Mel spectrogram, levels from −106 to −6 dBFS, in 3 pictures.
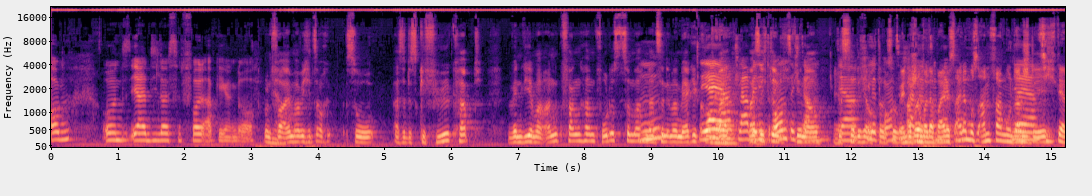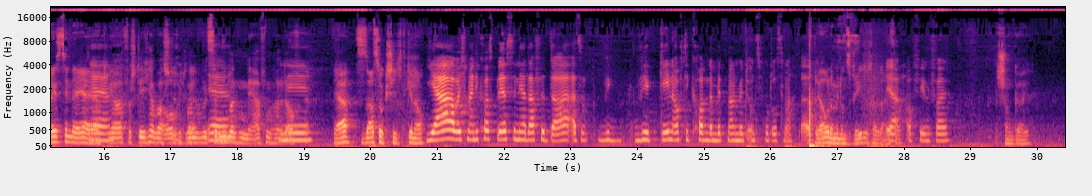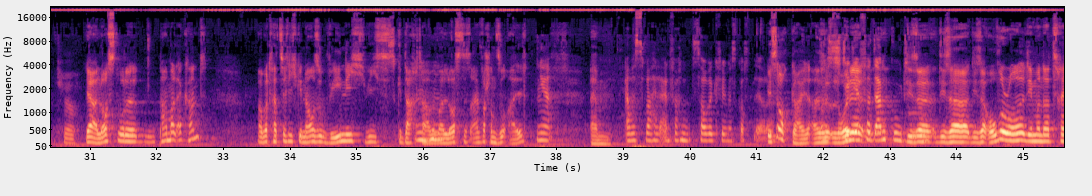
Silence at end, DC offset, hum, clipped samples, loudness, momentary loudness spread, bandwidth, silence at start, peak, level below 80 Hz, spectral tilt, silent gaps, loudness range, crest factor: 0 s; under 0.1%; none; under 0.1%; -23 LUFS; 11 LU; over 20 kHz; 0 s; -2 dBFS; -44 dBFS; -5.5 dB/octave; none; 7 LU; 20 dB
